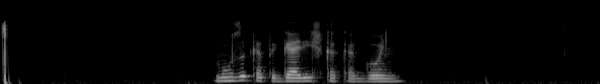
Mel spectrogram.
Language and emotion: Russian, neutral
